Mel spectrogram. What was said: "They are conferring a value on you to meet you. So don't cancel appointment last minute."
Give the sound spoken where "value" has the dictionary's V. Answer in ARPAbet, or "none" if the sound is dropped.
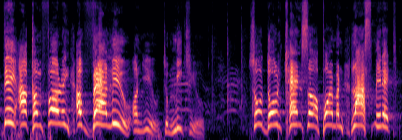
V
